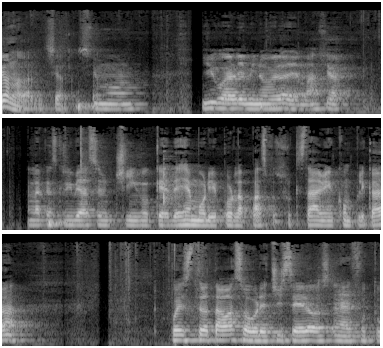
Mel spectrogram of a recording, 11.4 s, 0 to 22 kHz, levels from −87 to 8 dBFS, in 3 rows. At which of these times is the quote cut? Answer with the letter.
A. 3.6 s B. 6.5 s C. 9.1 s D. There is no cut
D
